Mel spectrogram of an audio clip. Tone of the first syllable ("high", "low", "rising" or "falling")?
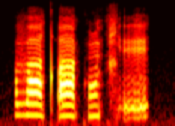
falling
